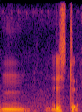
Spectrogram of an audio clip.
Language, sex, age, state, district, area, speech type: Kannada, male, 18-30, Karnataka, Dakshina Kannada, rural, spontaneous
